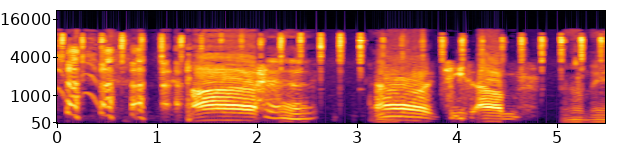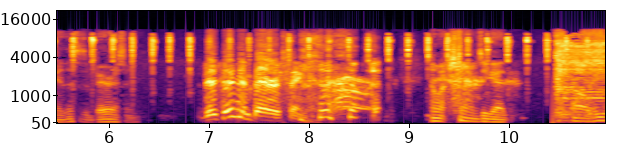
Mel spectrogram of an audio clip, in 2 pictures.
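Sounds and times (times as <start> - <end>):
laughter: 0.0 - 2.6, 6.9 - 10.9
fast steady crisp clock ticking: 0.0 - 10.9
speech: 0.1 - 2.6, 5.9 - 6.4, 7.0 - 8.7, 9.3 - 10.9.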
